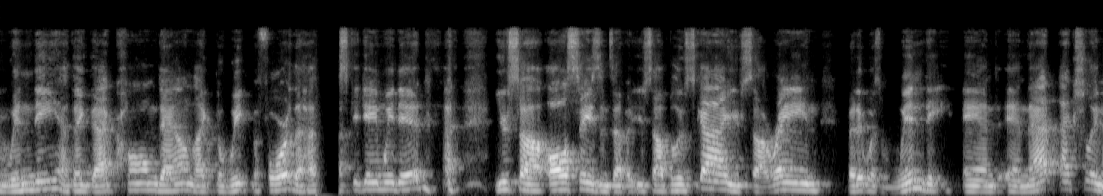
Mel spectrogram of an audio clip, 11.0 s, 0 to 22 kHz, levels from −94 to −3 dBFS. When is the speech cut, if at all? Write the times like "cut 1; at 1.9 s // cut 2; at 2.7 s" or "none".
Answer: none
